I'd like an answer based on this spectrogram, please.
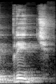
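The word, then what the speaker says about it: bridge: D plus ji it means D के बाद जब जी हो एन हो एस हो डब्ल्यू हो तो इस डी का आवाज नहीं निकलेगा।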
